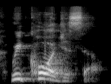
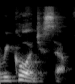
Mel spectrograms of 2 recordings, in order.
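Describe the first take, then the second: First: Said in the usual way. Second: Softly dropped, low and quiet; quiet advice. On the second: Real, not acted. Telling listeners to record themselves, said quietly. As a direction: murmur the advice almost to herself.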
